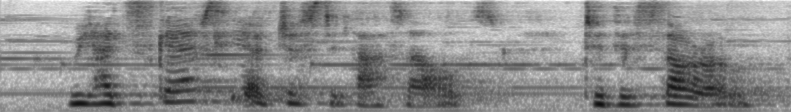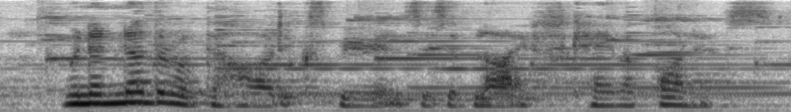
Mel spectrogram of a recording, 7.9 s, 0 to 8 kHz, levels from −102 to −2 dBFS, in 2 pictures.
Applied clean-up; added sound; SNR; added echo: none; Wind chime; 14 dB; reverberation time 2.3 s.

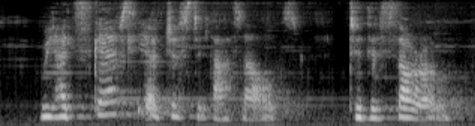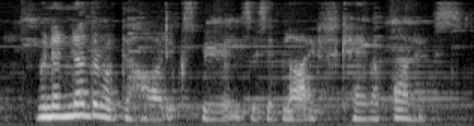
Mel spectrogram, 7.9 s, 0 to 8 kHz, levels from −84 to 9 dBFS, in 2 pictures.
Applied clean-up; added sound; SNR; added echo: neural separator model SepFormer DNS4.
